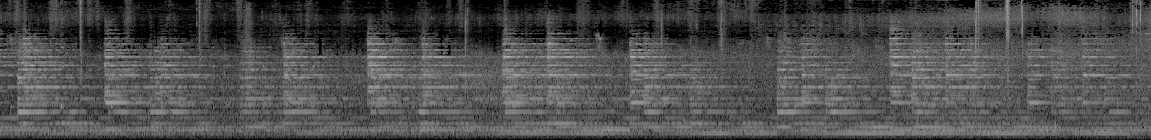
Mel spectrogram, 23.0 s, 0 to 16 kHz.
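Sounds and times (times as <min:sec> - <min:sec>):
church bells ringing: 0:00.0 - 0:23.0.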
